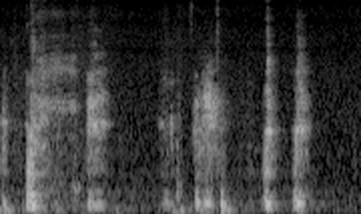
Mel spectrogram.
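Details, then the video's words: Dog at play inside a house making funny noises: a string of short, snorting grunts and huffs, separated by brief pauses, the last two sharp and close together. "Dog makes funny noises"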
